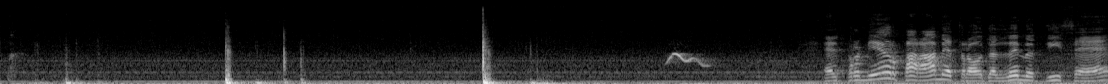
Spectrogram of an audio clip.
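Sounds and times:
steady low hum: 0:00.0 - 0:11.0
soft low thump: 0:00.4 - 0:01.1, 0:02.2 - 0:03.2, 0:04.8 - 0:05.5
short whistle-like chirp: 0:06.6 - 0:07.2.

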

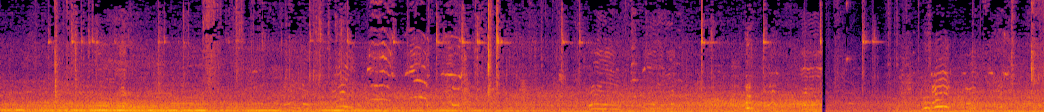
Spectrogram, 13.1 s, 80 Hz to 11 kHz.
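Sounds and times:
dog whining and whimpering: 0:03.1 - 0:12.9.

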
